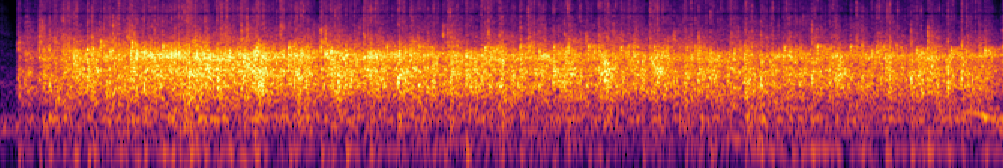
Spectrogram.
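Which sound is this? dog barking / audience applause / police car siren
audience applause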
